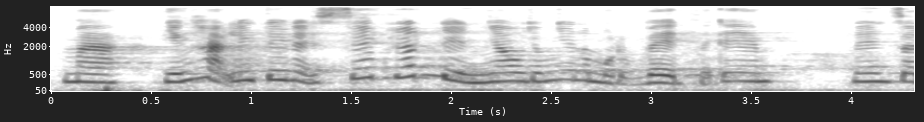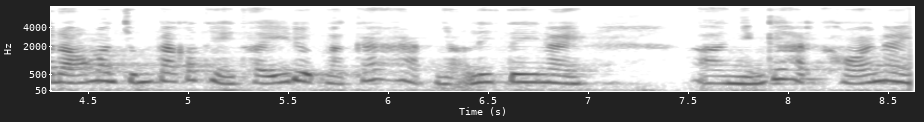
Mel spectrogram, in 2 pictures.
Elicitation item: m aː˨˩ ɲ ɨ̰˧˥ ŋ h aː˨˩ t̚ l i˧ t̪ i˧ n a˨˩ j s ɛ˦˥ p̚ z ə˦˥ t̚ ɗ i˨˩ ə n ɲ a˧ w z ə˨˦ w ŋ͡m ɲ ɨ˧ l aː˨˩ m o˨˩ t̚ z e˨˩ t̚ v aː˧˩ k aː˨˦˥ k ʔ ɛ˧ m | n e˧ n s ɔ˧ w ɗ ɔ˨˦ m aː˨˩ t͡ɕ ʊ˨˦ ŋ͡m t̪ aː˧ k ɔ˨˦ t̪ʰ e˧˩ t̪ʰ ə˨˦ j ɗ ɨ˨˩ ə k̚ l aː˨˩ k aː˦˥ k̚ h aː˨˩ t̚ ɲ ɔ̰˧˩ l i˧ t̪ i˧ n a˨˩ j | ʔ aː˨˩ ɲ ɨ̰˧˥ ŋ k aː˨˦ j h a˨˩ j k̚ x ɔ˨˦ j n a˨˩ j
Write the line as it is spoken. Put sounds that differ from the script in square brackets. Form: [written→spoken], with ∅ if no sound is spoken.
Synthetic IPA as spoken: m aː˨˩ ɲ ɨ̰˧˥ ŋ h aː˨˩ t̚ l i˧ t̪ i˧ n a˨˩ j s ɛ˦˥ p̚ z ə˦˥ t̚ ɗ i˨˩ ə n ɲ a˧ w z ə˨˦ w ŋ͡m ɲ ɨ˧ l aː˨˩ m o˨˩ t̚ [z→v] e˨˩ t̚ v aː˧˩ k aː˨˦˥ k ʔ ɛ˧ m | n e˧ n s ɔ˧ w ɗ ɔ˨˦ m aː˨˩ t͡ɕ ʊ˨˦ ŋ͡m t̪ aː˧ k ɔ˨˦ t̪ʰ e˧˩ t̪ʰ ə˨˦ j ɗ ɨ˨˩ ə k̚ l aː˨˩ k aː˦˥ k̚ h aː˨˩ t̚ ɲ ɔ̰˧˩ l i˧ t̪ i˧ n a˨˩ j | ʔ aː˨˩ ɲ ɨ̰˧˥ ŋ k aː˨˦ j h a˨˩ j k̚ x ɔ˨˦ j n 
